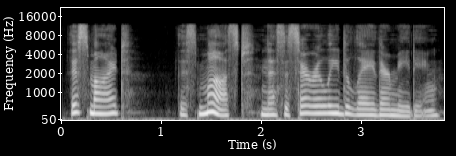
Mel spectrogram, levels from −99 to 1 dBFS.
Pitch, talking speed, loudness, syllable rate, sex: 225 Hz, 125 wpm, -17 LUFS, 4.5 syllables/s, female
